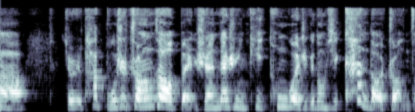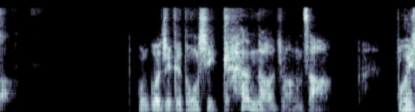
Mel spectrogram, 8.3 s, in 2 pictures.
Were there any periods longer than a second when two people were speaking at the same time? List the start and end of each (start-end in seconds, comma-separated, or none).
none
